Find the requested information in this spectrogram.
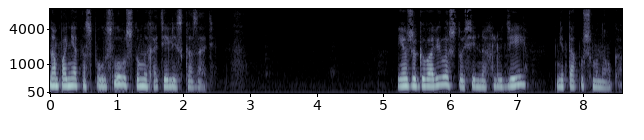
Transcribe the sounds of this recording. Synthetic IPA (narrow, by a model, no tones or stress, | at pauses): nampɐnʲat̪nəspəlˠʊslˠo̞vəʂt̪o̞mɨxɐtʲelʲɪskɐza̰tʲ | jaʊʐɛɡəvɐɾʲilˠəʂt̪o̞sʲilʲnɨxlʲʉdʲej | nʲɪt̪akʊʂmno̞ɡə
